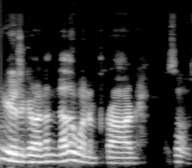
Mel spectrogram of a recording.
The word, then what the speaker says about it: Prague: uh just Northwest of Prague I'm assuming that's how you say it I think sometimes people say yeah it's Prague it's not prag unless you're from Wisconsin then you say prag but other than that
